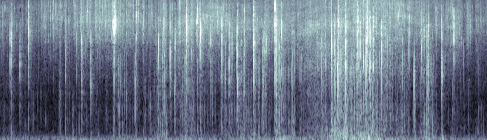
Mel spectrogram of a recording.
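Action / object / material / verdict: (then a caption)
scrape / thin plastic shower cap / plastic film / none. A thin, translucent white patterned plastic shower cap, empty, is stretched open and crumpled between both hands in front of the mic while fingertips crinkle the film. Dense, irregular crinkling and crackling runs throughout, with sharp bright snaps over a soft low rumble. The sound swells louder and fuller around the five-second mark before settling back down.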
